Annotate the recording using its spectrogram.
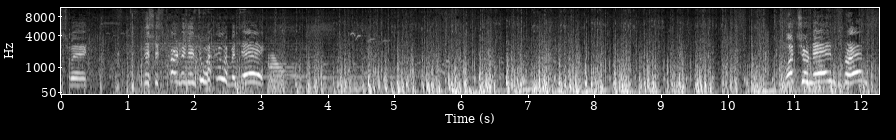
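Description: Hooves clop steadily on a dirt road.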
